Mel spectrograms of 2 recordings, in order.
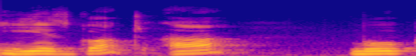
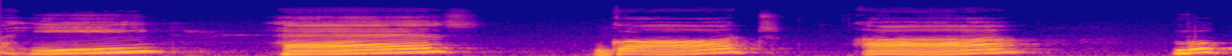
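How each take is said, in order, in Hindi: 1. He और has मिलकर hees की तरह बोले जाते हैं। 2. शब्द has पूरा बोला जाता है।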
